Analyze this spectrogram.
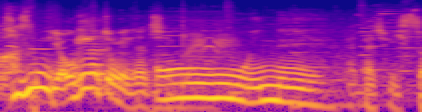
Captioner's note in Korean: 감탄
